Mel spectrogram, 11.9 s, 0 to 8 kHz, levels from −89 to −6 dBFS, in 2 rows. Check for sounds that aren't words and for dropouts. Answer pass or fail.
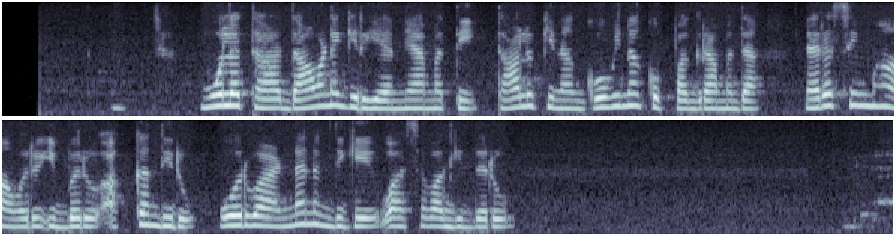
pass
